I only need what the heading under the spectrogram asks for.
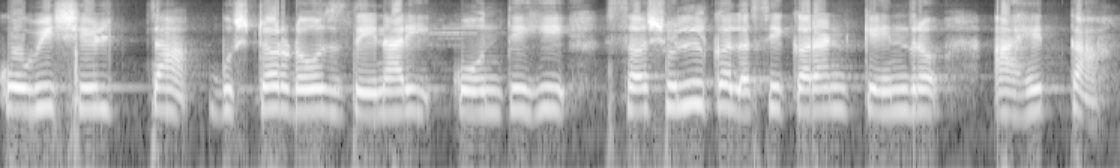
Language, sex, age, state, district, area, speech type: Marathi, female, 30-45, Maharashtra, Buldhana, rural, read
